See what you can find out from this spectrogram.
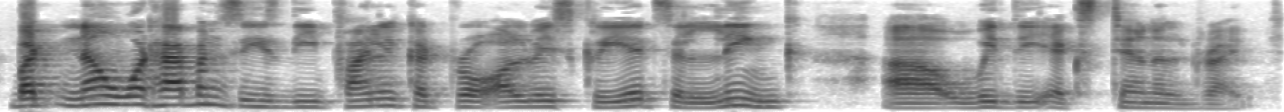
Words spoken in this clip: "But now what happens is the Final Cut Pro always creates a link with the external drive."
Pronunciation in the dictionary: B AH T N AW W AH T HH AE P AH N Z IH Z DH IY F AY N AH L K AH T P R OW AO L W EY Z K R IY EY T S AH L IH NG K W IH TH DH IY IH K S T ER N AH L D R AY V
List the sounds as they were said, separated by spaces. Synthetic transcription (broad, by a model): B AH T N AW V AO T HH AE P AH N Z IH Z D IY F AY N AH L K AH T P R OW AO L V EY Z K R IY EY T S AH L IH NG K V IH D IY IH K S T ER N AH L D R AY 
